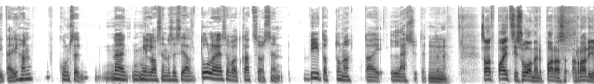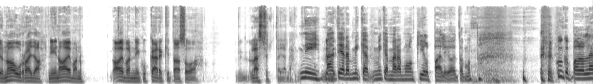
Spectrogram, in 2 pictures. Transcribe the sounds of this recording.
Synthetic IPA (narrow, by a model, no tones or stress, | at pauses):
iːt̪æiɦɑn | kunsenæiŋmilːɑsenɑsesiælt̪uleːseʋoit̪kɑt̪soɑssen | ʋiːt̪ot̪ːunɑt̪ɑilæsːyt̪et̪ːynæ̰sɑːt̪̚pɑjt̪sisuɑmenpɑrɑsrɑdionɑurɑjɑniːnɑiʋɑn | ɑiʋɑnniːŋkukærkit̪ɑsoɑ̰ | læsːyt̪ːæ̰jæ̰næniːmæːent̪iæɾæmmikæmikæmæːɾæmulːoŋkilpːˑɑilḭo̰it̪ɑmut̪ːɑ | kuiŋkɑpɑljolæ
